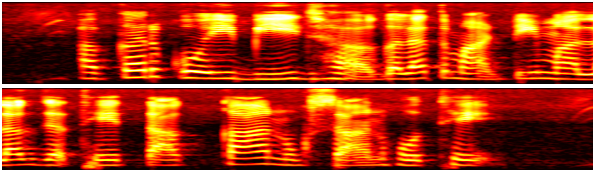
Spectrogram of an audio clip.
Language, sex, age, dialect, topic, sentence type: Chhattisgarhi, female, 18-24, Central, agriculture, question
